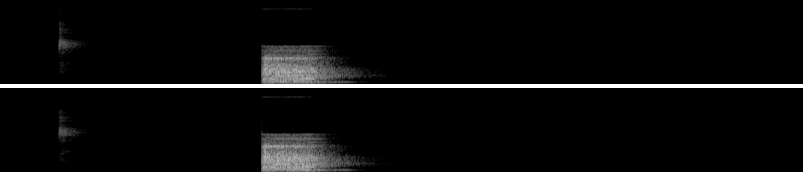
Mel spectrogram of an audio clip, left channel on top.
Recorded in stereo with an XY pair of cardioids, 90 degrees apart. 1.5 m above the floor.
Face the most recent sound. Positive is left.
turn(degrees=-35)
